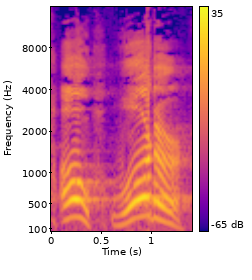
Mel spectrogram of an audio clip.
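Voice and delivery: high, loud, drawn-out American "Oh, water"; mock American realisation, stretching "water" slowly; exaggerated American accent. American finally understands the preacher, exaggerated American accent. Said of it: "That's how they pronounce it in the States".

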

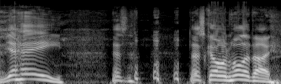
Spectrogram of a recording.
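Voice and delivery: excited. Pretend. Acted happy partner quote.

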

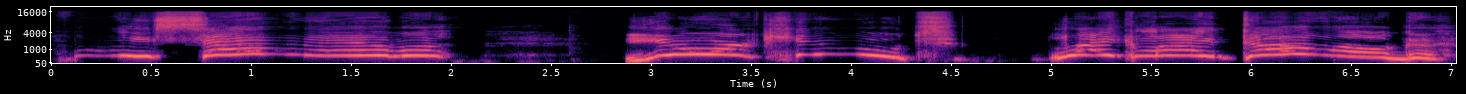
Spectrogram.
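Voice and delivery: very high squeaky voice; zing voice. Pretend. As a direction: squeak the whole roast way up high. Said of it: "zing voice".

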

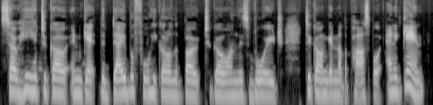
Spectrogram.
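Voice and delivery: normal talking voice

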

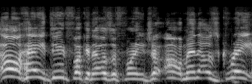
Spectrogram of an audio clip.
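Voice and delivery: very high, excited gushing; hammed-up high-pitched praise; chummy enthusiasm. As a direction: act out a delighted party buddy. Enemies bond over jokes.

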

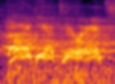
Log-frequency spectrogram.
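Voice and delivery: high soft whiny protest; strained inner whine. Retold or imitated. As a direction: whimper it high and soft, resisting. Struggling to raise her hands.

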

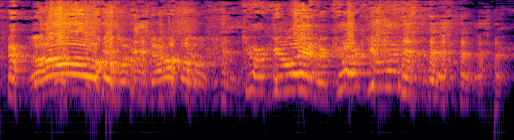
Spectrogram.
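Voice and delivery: loud, high and laughing, the second slow; gleeful laughing shout of the joke; laughing repeat. Real, not acted. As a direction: crow it through laughter.

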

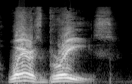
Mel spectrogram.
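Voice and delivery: loud, high demand; screamed question. A narrator's reading. Mecca demanding from Mati at gunpoint, screaming. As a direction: scream it with the gun at his face. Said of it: "Mecca screamed".

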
